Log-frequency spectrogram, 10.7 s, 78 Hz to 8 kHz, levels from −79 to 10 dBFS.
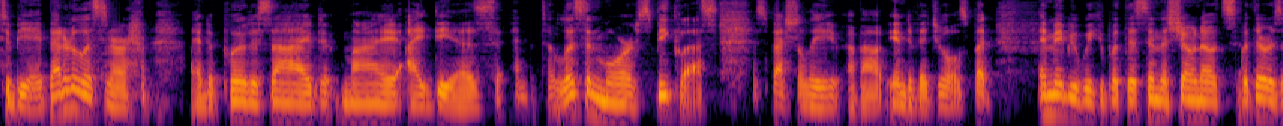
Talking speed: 190 wpm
